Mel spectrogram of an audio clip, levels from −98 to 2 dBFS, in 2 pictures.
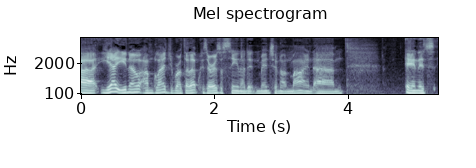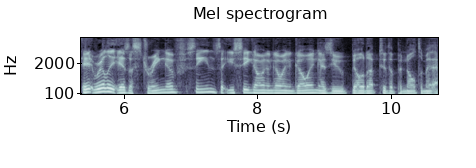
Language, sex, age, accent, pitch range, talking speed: English, male, 30-49, American, 105-125 Hz, 250 wpm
